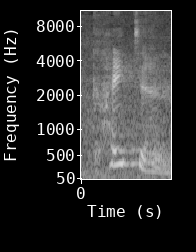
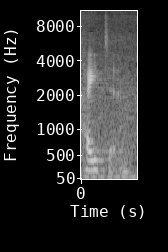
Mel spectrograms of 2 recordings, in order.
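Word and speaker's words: chiton: So this is a gumboot chitin, and chitin is spelled C-H-I-T-O-N. Maybe later you can practice writing that one, because the C-H makes a K sound.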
